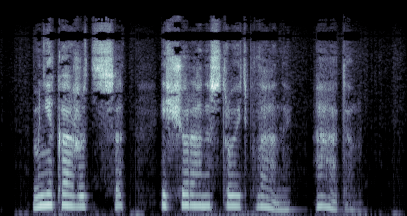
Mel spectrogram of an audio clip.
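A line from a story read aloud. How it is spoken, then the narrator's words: Soft gentle voice. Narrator (Russian): мягко сказала Эллен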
